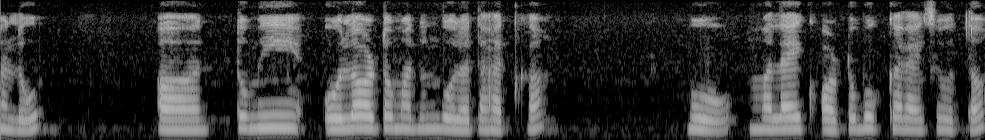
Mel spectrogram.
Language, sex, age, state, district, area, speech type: Marathi, female, 18-30, Maharashtra, Nagpur, urban, spontaneous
